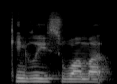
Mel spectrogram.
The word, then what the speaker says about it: Kingsley Suamataia: Kingsley Suamataia. Sure. That's how it's pronounced.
